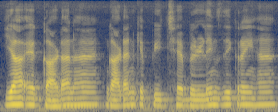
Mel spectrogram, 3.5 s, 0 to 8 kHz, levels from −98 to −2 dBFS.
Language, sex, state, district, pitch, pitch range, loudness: Hindi, male, Chhattisgarh, Bilaspur, 130 Hz, 120-135 Hz, -18 LUFS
